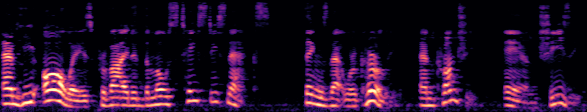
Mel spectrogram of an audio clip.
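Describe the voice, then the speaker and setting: Lively male teacher reading aloud. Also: a little high, slow, husky, dull audio. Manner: lively storyteller, comments on the pictures. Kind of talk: picture book read-aloud.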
